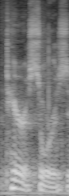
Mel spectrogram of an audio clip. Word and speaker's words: Pterosaurs: Well, one popular theory is that they are pterodactyls, or petrosaurs. Pterosaurs, if you're not supposed to pronounce the P there.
